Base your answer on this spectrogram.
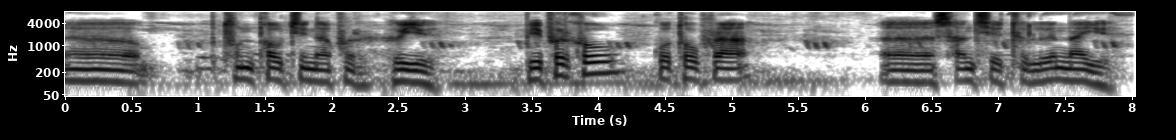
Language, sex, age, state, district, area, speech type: Bodo, male, 45-60, Assam, Udalguri, rural, spontaneous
